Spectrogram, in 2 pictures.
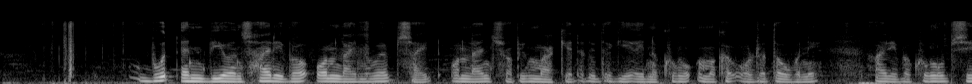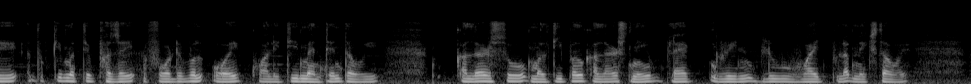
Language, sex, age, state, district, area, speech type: Manipuri, male, 30-45, Manipur, Tengnoupal, rural, spontaneous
